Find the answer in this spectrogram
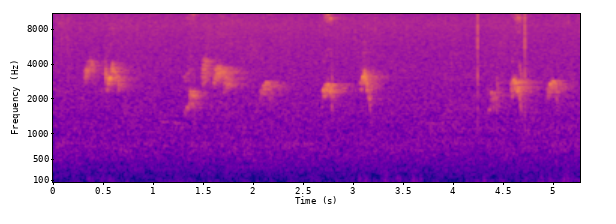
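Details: Red-whiskered bulbul used as a decoy while trapping on a cold 12-degree day, 24 November 2017: faint, short chirpy whistled notes in scattered pairs over steady background hiss.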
